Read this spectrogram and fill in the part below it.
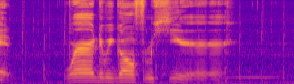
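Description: A young man speaks briefly with animation into a close microphone.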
